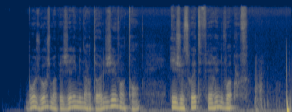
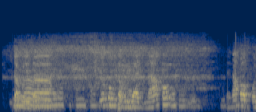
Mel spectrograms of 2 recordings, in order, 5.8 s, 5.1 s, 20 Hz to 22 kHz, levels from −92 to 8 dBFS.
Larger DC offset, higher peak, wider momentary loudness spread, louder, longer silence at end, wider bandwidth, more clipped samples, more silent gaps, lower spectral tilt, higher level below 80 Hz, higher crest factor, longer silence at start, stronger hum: neither; first, -6 dBFS vs -12 dBFS; about the same, 15 LU vs 16 LU; second, -30 LUFS vs -27 LUFS; about the same, 0 s vs 0 s; first, 18 kHz vs 7.8 kHz; neither; neither; first, -7 dB/octave vs -5.5 dB/octave; first, -36 dBFS vs -64 dBFS; first, 22 dB vs 16 dB; first, 0.55 s vs 0.2 s; neither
